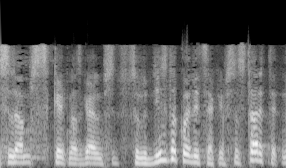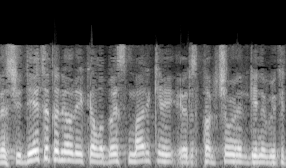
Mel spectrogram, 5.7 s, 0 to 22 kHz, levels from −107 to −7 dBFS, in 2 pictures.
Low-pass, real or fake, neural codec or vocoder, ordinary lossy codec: 7.2 kHz; fake; codec, 16 kHz, 0.8 kbps, ZipCodec; AAC, 32 kbps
